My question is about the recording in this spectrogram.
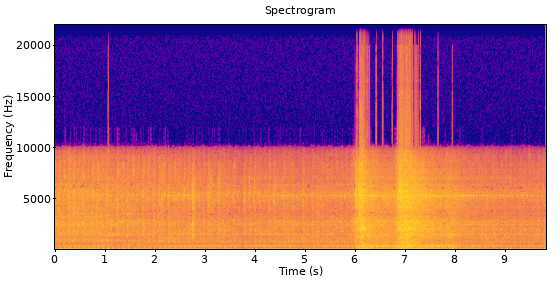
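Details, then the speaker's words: Lifan CityR 175, 10,800 km, cold, first start after a cylinder and piston replacement for a knock, carb flooded: even steady single-cylinder beat with clean firing pulses and brief throttle blips. Normal running. "І по-друге, просто А він холодний, але все працює, все нормально."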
